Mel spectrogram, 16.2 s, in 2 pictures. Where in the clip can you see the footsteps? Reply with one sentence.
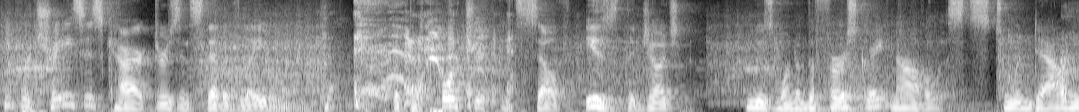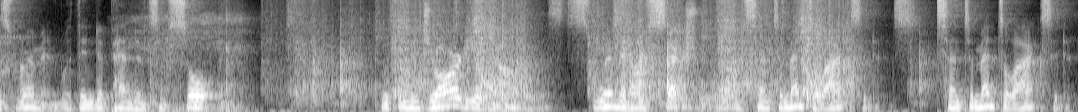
The footsteps can be heard from 9.0 to 15.0 s.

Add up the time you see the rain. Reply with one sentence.
The rain can't be heard in this clip.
